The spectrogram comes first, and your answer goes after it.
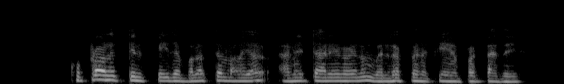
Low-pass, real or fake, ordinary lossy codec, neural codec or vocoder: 5.4 kHz; fake; none; codec, 16 kHz, 1.1 kbps, Voila-Tokenizer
